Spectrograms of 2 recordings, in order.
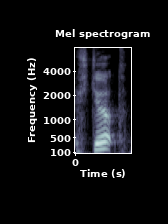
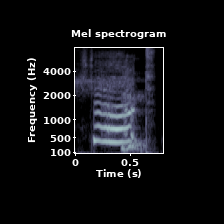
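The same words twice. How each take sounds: First: Stuart called out loud, a bit higher; loud call of the name. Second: Stuart squeaked out much higher, in a falsetto; squeaky high repeat. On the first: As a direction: call Stuart like greeting a mate across a bar. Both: Real, not acted. Greeting viewer Stuart, then again higher.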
